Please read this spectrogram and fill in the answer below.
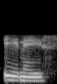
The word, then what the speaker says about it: Aeneis: No, si pronuncia Eneis, si scrive Aeneis, quindi la A e la E si pronunciano E assieme, è un nome latino, è il nome dell'Eneide,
